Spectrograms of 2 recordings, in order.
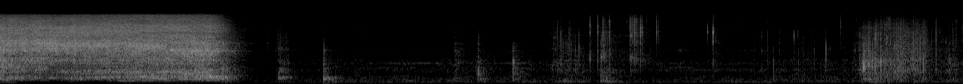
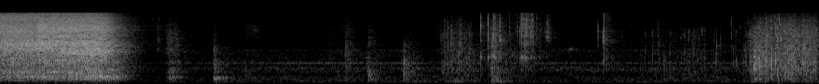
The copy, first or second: first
